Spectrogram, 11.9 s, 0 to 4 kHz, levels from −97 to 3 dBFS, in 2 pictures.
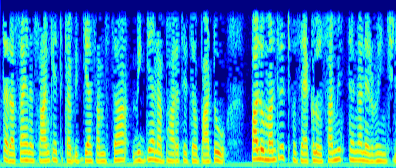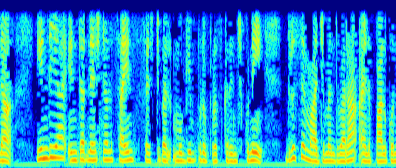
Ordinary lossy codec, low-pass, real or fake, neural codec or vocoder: none; 3.6 kHz; real; none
